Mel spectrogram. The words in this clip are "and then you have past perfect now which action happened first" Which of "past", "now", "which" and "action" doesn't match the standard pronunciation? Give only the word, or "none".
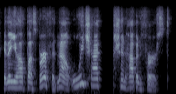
past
